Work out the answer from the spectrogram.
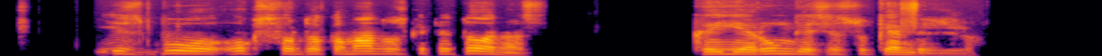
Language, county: Lithuanian, Kaunas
